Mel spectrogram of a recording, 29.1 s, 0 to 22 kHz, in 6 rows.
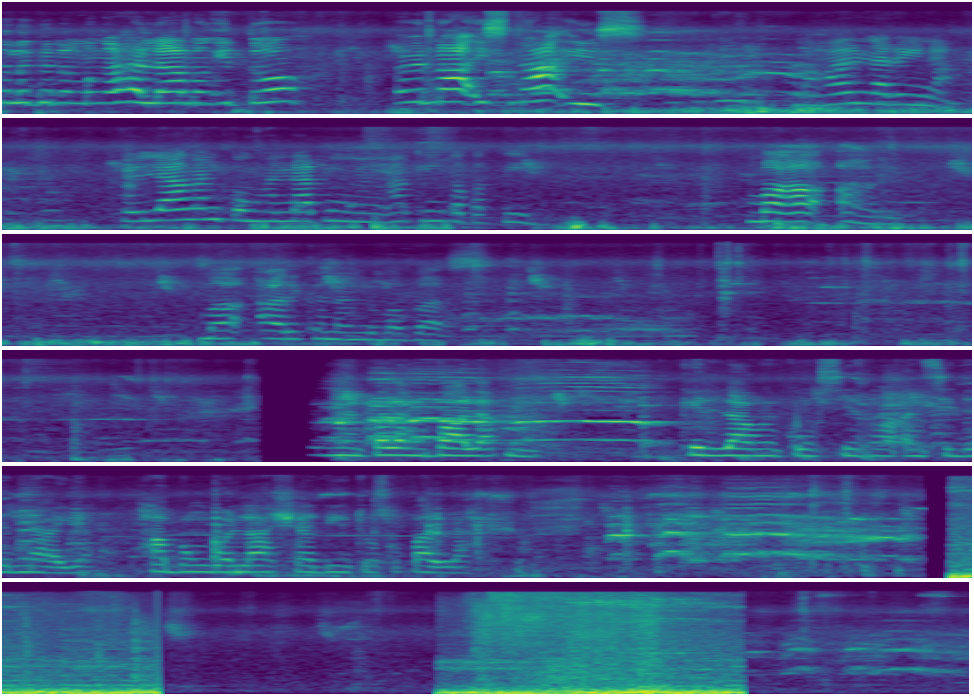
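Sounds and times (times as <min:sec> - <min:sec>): rooster crowing: 0:02.8 - 0:04.1, 0:14.0 - 0:17.9, 0:22.4 - 0:24.0, 0:28.0 - 0:29.0
magic transformation sound effect: 0:26.4 - 0:28.0.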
